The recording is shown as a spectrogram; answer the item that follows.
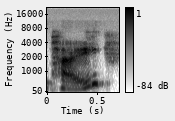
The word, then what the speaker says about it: Paix: So yeah, my name's Paix. So it's a French pronunciation of that word, which means peace in French.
